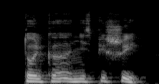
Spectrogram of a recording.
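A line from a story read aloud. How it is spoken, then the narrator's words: Whisper in ear. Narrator (Russian): шепнула она ему в ухо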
